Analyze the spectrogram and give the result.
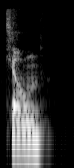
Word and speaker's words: Kiln: I mean, there have been rumors in December that maybe, yeah, exactly, that Double Fine might launch their small passion project, Kilan or what? – Kiln, yeah. Is that how you pronounce it? – Yeah. – Kilon? – Kiln. K-I-L-N. Kiln.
